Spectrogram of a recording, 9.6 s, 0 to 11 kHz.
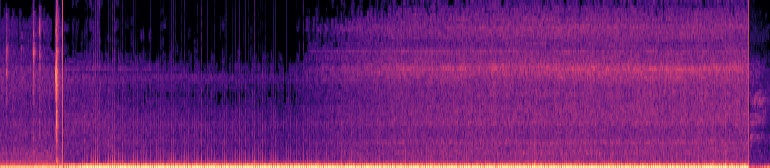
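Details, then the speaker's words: VG30 V6 Nissan Navara, damaged by too much boost and timing; leak-down shows 85% leakage past a piston, suspected broken ring or ring land; at idle runs on five cylinders with a lumpy, regular pop about three times a second, smoothing above 2,000 rpm; misfire from low compression. "yeah I'm not sure while you hear it but where's idling you can hear it just gum pop pop"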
